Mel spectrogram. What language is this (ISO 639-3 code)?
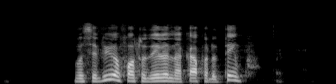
por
